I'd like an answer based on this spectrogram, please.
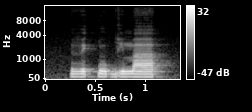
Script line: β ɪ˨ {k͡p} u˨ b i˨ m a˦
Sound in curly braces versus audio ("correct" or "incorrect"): correct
